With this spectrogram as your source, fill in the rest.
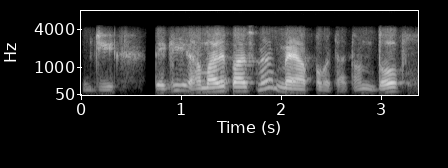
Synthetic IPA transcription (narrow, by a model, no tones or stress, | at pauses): d͡ʒiː | d̪eːkʰieɦɐmaːɾepaːsnamɛ̃aːp̚kobɐt̪a̰ːt̪aɦũd̪ɔːf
